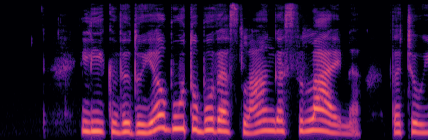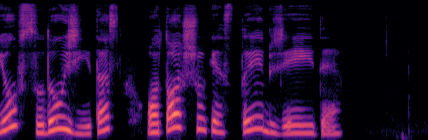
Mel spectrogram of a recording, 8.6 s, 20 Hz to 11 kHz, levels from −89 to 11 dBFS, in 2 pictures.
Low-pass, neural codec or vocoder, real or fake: 9.9 kHz; none; real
